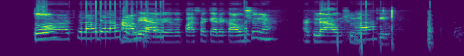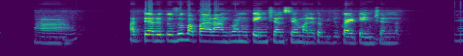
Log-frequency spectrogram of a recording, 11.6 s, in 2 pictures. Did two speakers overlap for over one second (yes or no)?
yes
